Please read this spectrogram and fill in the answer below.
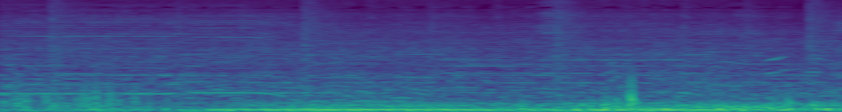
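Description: Engine of a tube-frame rock-crawler buggy running under load as it climbs out of a rocky pit, getting louder about a second in, with background music over it.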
